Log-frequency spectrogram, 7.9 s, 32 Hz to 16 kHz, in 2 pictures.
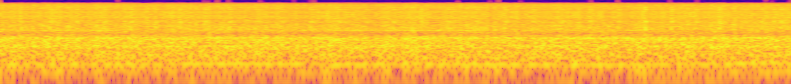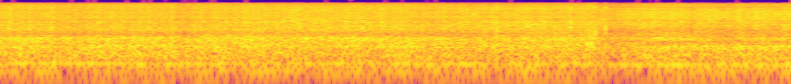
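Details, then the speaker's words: RV V8 after a new distributor, timing off while rotating it: heavy idle running low and uneven with a shaky, loping beat, worse with rotation, nearly conking out; rough idle, timing suspected. "anyways got it started it sounds like it's about ready to conk out again crazy"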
